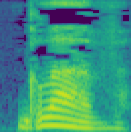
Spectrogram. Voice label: "Glove", English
